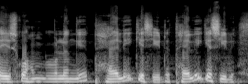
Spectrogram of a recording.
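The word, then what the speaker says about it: phthalic: तो इसको हम बोलेंगे थैलिक acid थैलिक acid pH जो है इसमें एब्सेंट होता है ठीक है तो इसको हम यानी साइलेंट होता है उसी को हम लोग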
